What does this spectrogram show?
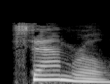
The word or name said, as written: staumrel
